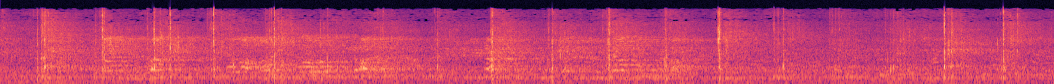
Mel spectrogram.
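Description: A drill squad's feet stamping in unison on a hard tiled floor as they march, about two steps a second, over a steady murmur of crowd voices.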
